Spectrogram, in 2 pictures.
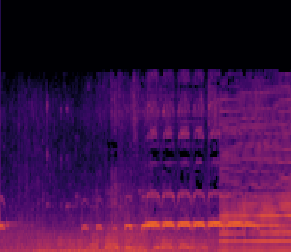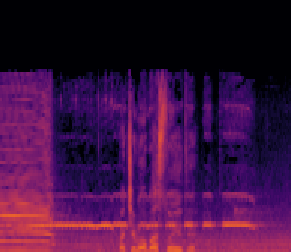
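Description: A man speaks through a loudspeaker.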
